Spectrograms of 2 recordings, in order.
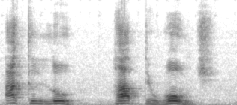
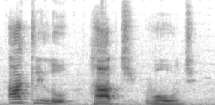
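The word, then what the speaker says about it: Aklilu Habte-Wold: O primeiro-ministro, o Aklilu Haptiwold, se a pronúncia for essa, eu vou ficar muito contente. Caso contrário, eu vou soletrar para você pesquisar no Google também. A-K-L-I-L-U espaço H-A-B-T-E traço Wold, W-O-L-D. Aklilu Habt Wold, primeiro-ministro, renunciou, sendo substituído pelo Endekashil Makonnen.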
